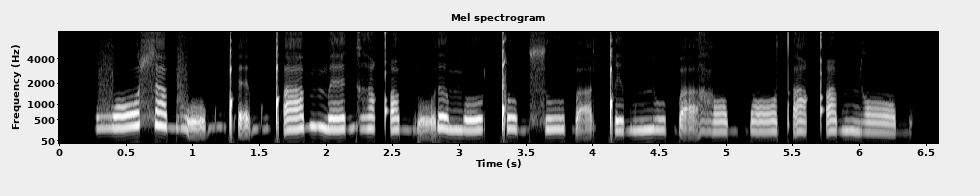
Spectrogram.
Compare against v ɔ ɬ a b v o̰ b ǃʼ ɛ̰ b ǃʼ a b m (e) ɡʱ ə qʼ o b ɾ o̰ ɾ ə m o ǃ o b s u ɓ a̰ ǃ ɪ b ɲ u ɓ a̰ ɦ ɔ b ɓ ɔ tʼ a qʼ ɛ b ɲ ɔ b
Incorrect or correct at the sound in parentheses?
incorrect: ɛ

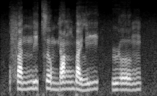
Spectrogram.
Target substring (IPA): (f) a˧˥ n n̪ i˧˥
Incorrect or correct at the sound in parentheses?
correct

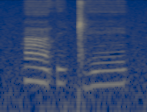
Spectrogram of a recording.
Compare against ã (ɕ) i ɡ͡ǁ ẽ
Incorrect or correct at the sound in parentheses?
incorrect: θ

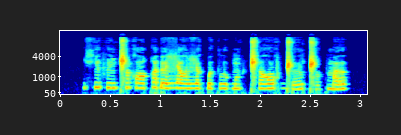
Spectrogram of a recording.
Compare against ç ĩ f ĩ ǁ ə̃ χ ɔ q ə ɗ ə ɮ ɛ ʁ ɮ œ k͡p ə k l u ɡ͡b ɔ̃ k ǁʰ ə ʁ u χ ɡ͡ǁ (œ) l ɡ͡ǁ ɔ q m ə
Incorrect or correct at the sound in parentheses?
correct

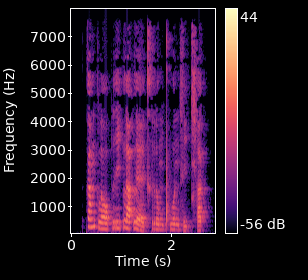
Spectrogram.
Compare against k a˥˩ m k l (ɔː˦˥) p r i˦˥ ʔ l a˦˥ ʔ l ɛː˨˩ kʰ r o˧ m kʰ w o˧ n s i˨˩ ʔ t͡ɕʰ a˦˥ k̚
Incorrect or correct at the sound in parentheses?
incorrect: ɔː˧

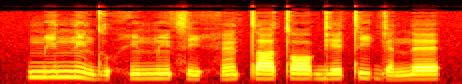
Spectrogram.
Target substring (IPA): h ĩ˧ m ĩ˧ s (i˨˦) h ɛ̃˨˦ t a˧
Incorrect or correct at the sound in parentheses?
incorrect: i˨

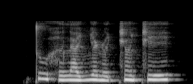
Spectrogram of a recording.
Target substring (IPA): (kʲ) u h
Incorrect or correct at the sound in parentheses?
incorrect: t̪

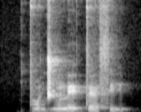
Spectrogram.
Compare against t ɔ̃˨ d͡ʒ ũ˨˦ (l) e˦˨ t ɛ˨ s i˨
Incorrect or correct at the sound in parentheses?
correct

